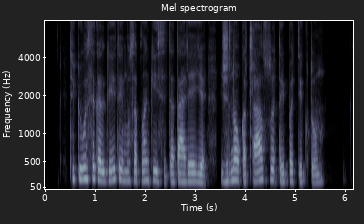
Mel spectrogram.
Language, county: Lithuanian, Panevėžys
